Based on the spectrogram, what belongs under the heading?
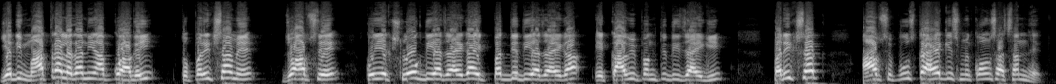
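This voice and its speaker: High-voiced man teaching, dry sound. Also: no room sound. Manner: explains carefully, often repeats reminders and slowly demonstrates sounds. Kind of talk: classroom lecture.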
